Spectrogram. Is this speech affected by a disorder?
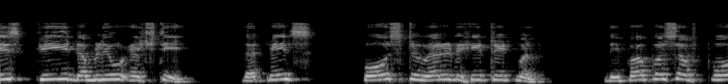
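No.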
